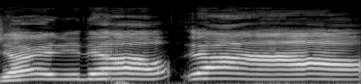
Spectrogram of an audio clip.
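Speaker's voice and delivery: crying out, "no" stretched. Retelling a movie scene where the shark eats Georgie: impression of Tommy crying out. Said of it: "That's a really good impression".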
